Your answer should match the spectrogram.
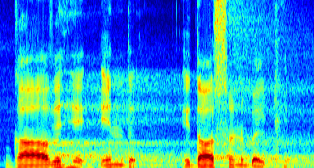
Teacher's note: ਕਿਸੇ ਨੇ ਰਾਰਾ ਲਗਾ ਕਰਕੇ ਇੰਦਰ ਇੰਦਰਾਸਨ ਨਹੀਂ ਕਹਿ ਦੇਣਾ ਉਹ ਪਾਠ ਅਸ਼ੁੱਧ ਹੋ ਜਾਵੇਗਾ ਸ਼ੁੱਧ ਪਾਠ ਇੰਦ ਇਦਾਸਨ ਹਨ ਬੈਠੇ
